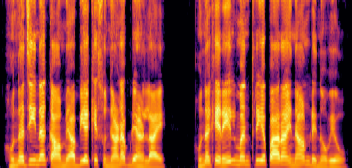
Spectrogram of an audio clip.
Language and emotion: Sindhi, neutral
